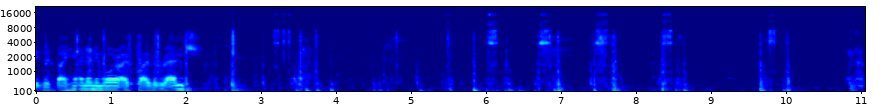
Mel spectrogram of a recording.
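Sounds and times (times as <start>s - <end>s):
socket ratchet clicking: 3.2s - 3.6s, 5.5s - 8.6s, 9.7s - 10.1s.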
